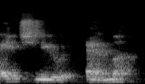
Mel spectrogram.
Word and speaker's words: Hum: Hum, we can spell it H-U-N-G, if you like, or H-U-M, with a dot underneath the M.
